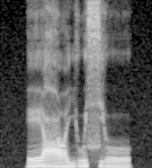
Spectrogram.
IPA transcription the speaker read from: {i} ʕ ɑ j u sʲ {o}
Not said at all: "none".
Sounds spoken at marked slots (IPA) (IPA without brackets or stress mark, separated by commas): e, o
